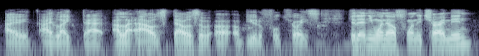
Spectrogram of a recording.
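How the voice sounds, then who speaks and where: A man hosting a casual online poetry chat, often halting and repeating words as he goes. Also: on the low side, sharp tone, clean tone, no echo. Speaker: host of poetry open mic. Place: indoors on an online group call. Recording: dull lo-fi online call audio.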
